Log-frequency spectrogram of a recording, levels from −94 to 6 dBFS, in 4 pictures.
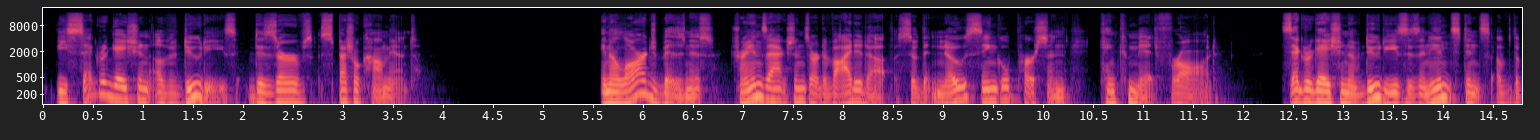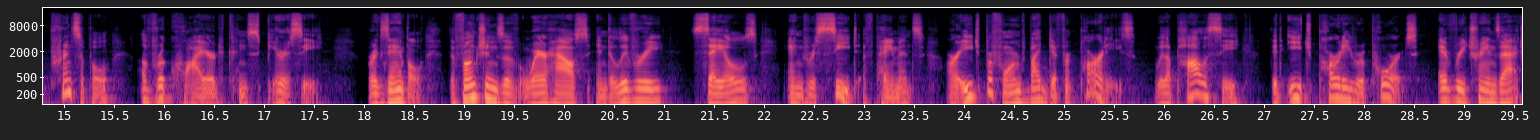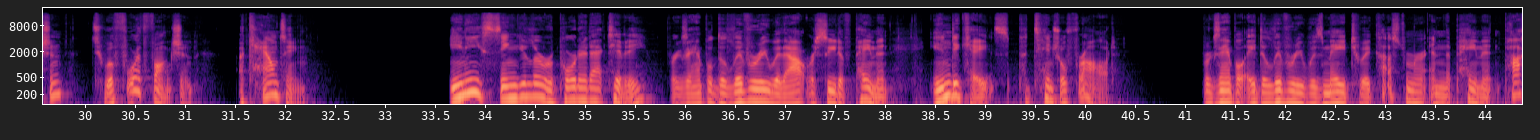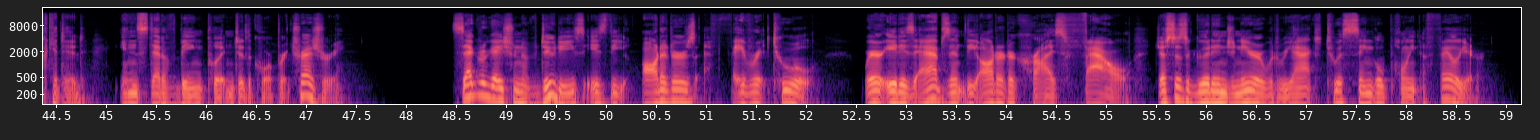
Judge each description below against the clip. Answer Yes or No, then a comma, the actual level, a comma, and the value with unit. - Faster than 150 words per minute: No, slow, 135 wpm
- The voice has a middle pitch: No, low, 115 Hz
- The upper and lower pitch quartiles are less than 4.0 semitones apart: No, average, 4.8 semitones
